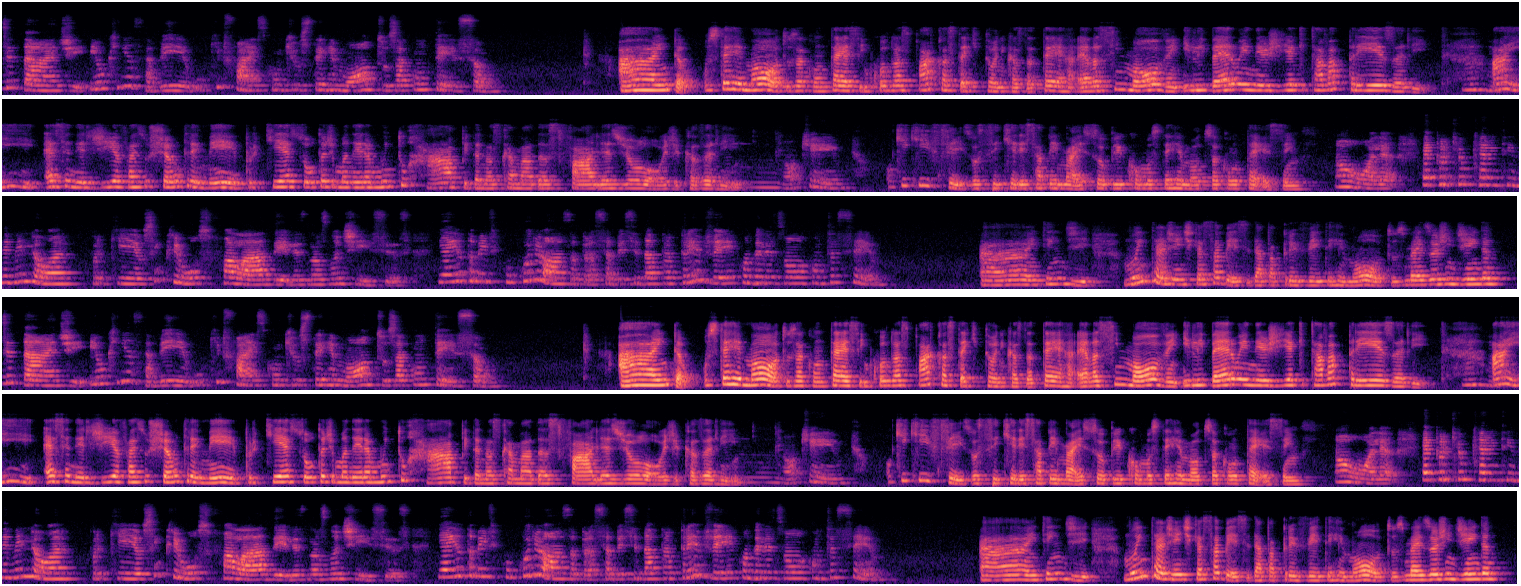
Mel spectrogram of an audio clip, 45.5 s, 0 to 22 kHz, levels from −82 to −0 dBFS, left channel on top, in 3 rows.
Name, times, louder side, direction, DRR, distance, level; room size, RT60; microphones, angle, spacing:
voice 1, 0.0-4.9 14.6-15.2 22.4-23.6 28.5-39.2, right 2 dB, 80° right, -1 dB, 1.1 m, -31 dB
voice 2, 6.2-22.6 24.1-28.2 40.1-45.3, right 4 dB, 30° right, 7 dB, 0.3 m, -22 dB
2.5 x 2.3 x 3.0 m, 0.36 s
head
